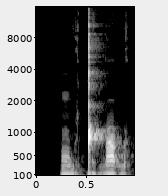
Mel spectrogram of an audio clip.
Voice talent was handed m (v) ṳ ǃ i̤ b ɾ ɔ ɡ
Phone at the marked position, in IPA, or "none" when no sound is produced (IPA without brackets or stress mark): b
